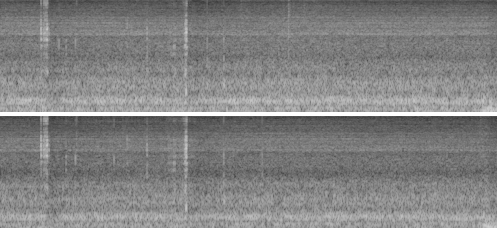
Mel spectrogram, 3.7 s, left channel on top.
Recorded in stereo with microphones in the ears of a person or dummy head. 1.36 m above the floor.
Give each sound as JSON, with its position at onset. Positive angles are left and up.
{"t": 0.3, "sound": "tape being pulled", "side_deg": -15}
